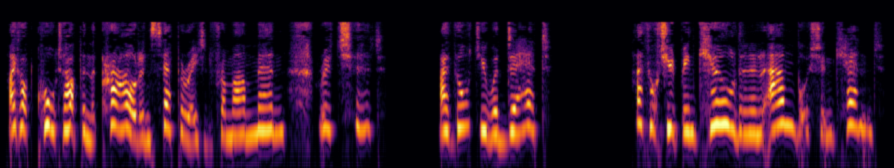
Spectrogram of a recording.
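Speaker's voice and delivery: high, tearful rush of relief. A narrator's reading. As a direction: pour out the fear now it's over. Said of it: "tears running down my face, laughing".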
